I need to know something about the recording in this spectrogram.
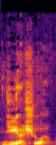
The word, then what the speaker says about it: Yeshua: Si quieren la pronunciación en hebreo es Yeshua.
